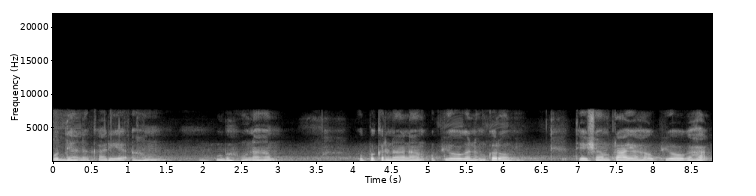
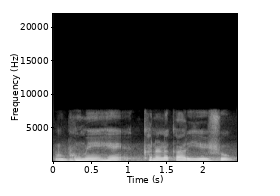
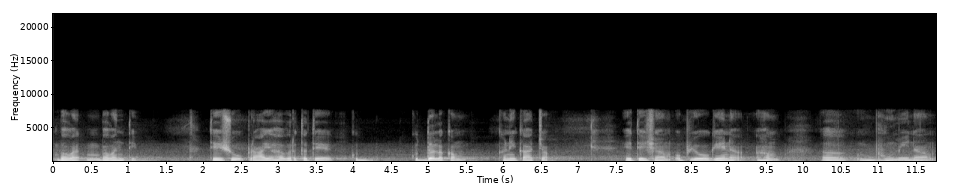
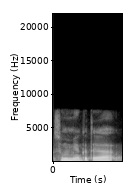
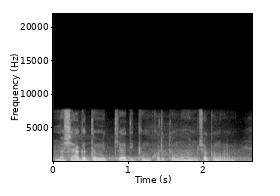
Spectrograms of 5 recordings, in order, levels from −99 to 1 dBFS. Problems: background sounds at intervals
